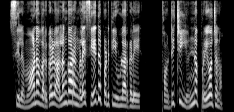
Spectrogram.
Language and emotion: Tamil, angry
